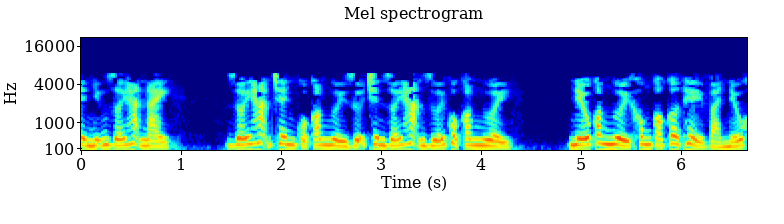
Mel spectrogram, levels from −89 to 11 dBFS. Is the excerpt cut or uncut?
uncut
